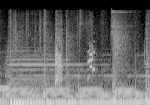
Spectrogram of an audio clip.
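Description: Background music, with a small dog giving two yaps over it: a short bark a little under a second in and a higher, wavering yip just after.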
